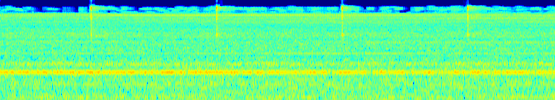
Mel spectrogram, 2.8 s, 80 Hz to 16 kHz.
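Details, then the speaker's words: 30k BTU multi-fuel personal cab heater on an M35A2 deuce and a half, running: steady roaring hiss with a sharp tick about every 0.6 seconds, possibly running slow; owner thinks the batteries are getting low. "from the sounds it sounds like my batteries are getting a little low i think"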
